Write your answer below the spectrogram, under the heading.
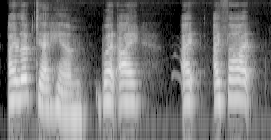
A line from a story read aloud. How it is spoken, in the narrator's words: I stammered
